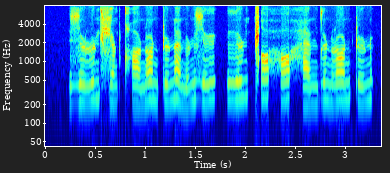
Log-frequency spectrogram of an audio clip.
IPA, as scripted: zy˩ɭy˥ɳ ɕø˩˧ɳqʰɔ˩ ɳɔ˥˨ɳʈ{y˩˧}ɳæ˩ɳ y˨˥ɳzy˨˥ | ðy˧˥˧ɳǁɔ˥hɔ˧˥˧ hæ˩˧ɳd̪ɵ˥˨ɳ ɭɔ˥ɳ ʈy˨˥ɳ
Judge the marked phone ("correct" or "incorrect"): incorrect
